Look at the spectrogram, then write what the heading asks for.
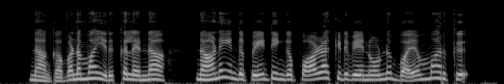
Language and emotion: Tamil, fearful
